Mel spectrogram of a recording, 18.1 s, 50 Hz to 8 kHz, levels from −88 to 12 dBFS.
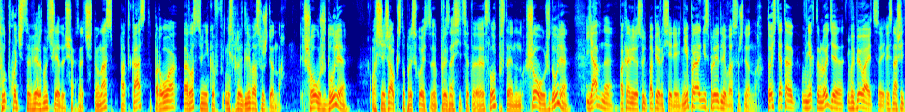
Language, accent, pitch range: Russian, native, 100-130 Hz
